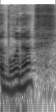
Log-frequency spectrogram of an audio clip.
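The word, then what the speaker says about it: Bryne: qui s'écrit Brine en français, mais Brune, ce, qui se prononce Brune.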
